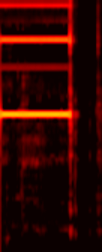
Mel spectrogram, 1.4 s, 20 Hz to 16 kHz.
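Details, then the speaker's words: Ahuja 250 W mic-set amplifier under service: multimeter set to continuity buzzer on a transistor; a clean steady high beep lasts about a second then cuts off, showing a conducting junction, while other test points give no beep. "Multimeter எடுத்து பசரில் வச்சுக்கணும். வைக்கும்போது இது மாதிரி ஒரு பசர் sound வரும்."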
